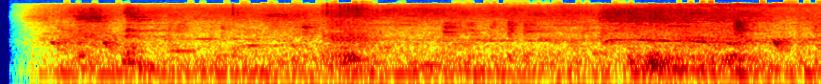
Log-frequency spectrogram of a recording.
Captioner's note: tools whirring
